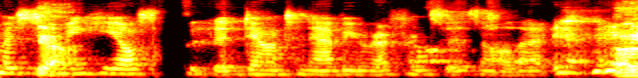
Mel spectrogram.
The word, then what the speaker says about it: Downton Abbey: But I love the fact that everybody keeps mistaking him for a character in, as they put it, Downtown Abbey. Yes, I did. Who pronounces it right is Svetlana, who refers to it as Downton Abbey.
